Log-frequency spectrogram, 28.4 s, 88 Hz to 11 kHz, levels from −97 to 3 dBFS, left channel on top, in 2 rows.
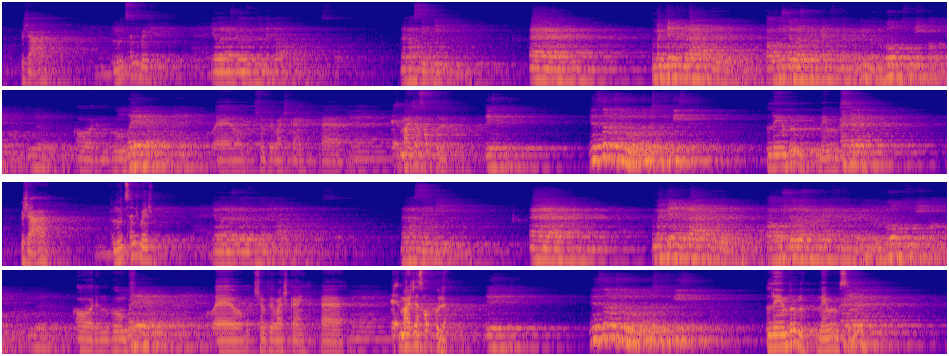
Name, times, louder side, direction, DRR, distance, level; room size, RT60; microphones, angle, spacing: voice 1, 0.3-0.8 1.6-2.3 15.2-16.1 17.2-19.4 20.0-20.9 25.6-27.1, right 7 dB, 75° right, 13 dB, 0.3 m, -33 dB
voice 2, 1.3-1.9 2.8-4.8 6.0-7.0 7.9-8.6 9.7-11.0 11.4-15.1 15.9-17.0 19.3-19.7 20.1-20.2 21.4-21.8 23.0-24.8 26.7-27.2, equal, 70° left, -6 dB, 1.5 m, -34 dB
8.8 x 8.6 x 3.9 m, 2.7 s
head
